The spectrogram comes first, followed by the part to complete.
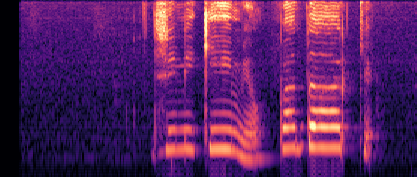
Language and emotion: Russian, positive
